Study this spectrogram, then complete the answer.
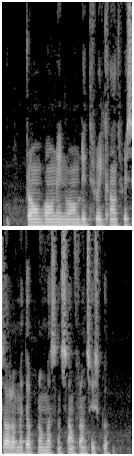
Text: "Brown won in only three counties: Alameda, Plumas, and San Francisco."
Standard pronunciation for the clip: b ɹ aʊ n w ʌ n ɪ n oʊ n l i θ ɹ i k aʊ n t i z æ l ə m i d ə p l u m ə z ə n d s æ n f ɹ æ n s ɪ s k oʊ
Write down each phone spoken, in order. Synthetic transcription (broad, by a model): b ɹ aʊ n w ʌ n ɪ n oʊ n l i t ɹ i k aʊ n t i s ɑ l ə m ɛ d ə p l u m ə s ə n s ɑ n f ɹ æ n s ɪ s k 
